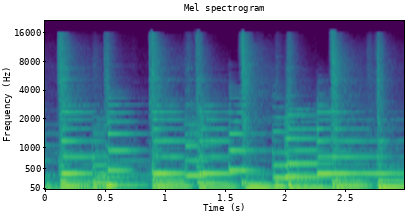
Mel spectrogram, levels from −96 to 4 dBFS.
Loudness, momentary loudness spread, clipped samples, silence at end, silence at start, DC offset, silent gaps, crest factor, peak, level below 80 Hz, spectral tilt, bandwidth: -20 LUFS; 2 LU; under 0.1%; 0 s; 0 s; 0.1%; none; 14 dB; -6 dBFS; -26 dBFS; -6.5 dB/octave; 16.5 kHz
